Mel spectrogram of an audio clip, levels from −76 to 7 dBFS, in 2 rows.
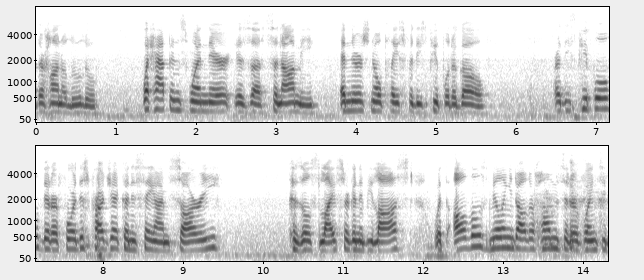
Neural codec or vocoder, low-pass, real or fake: none; 7.2 kHz; real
